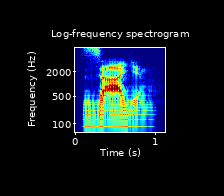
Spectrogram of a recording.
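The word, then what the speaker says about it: זַיִן: curve okay Zion well I'll just put a z like in Zoom okay I'll write it there so you can remember how to pronounce it like in Zoom Zion liking Zoom or Zoo okay where all the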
